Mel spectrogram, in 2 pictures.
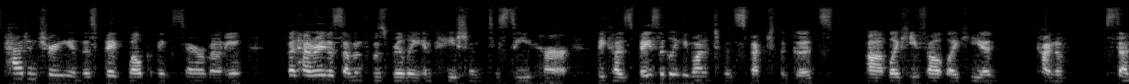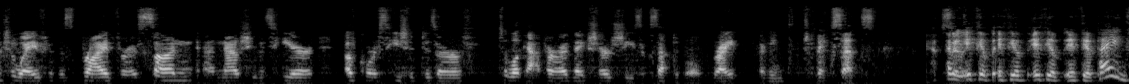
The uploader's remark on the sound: We would like to apologize for the compromised audio quality of this episode.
